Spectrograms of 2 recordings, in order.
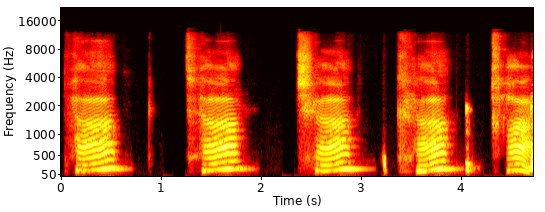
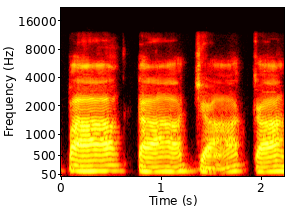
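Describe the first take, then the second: First: "pa, ta, cha, ka" with a puff of breath; aspirated. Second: "pa, ta, cha, ca" said plainly, as in Spanish; plain consonants. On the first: Teacher modelling the aspirated series for the class. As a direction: blow out on each syllable. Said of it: "se pronuncia de forma aspirada". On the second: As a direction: model the simple sounds plainly. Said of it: "Cuando digo simple". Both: Shown as a demonstration.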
